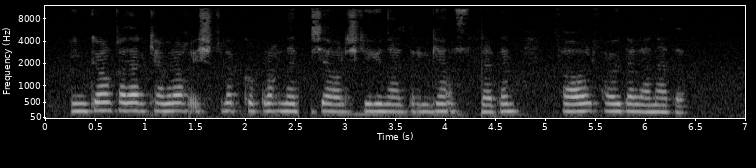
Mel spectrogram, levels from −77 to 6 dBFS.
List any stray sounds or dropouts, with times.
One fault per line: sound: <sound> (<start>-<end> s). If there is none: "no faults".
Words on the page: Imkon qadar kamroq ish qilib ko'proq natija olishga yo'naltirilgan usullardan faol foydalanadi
sound: dropout (2.5-2.7 s)
sound: dropout (4.2-4.4 s)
